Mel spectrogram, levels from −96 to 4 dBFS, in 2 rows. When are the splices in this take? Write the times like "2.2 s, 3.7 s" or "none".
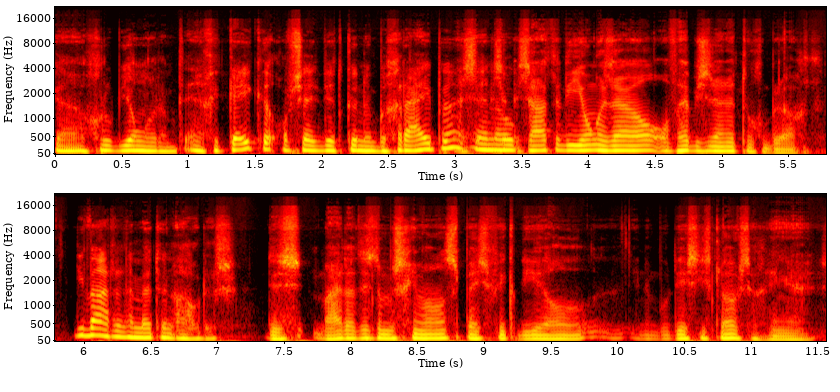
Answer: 0.9 s, 5.9 s, 9.3 s

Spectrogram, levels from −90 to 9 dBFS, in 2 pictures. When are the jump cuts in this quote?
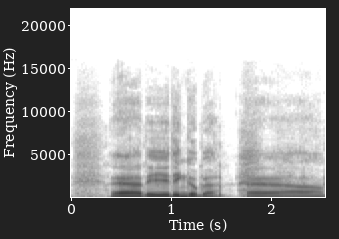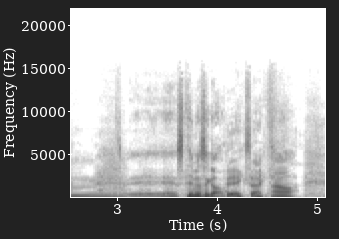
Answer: none

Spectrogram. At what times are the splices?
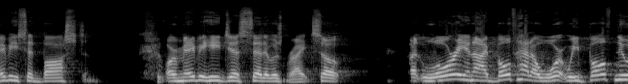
2.8 s

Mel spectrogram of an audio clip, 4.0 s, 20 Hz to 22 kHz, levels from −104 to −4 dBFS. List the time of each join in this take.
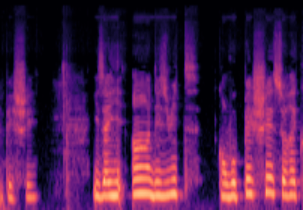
none

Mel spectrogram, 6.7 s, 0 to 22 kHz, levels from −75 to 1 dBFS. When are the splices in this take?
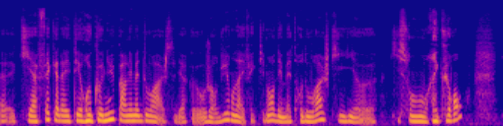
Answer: none

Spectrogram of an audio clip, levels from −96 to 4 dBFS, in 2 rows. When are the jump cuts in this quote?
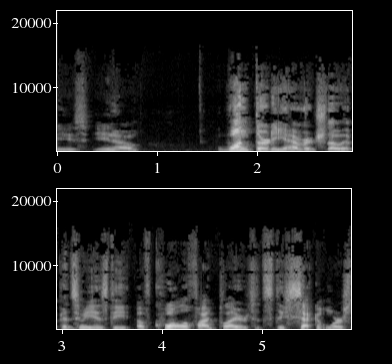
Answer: none

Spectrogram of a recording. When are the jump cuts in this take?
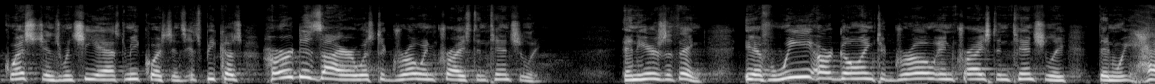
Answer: none

